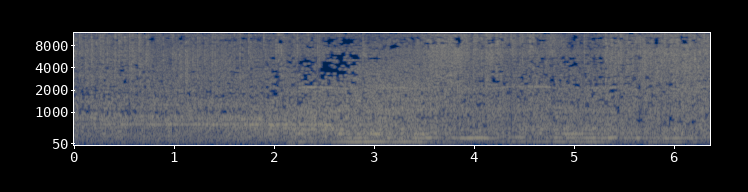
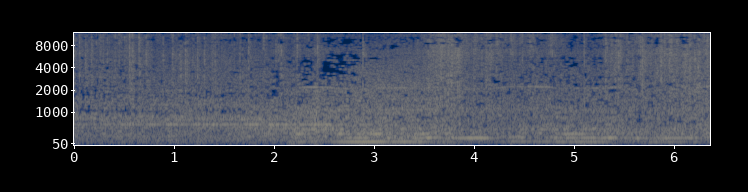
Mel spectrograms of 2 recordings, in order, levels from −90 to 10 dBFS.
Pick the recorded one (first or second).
second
